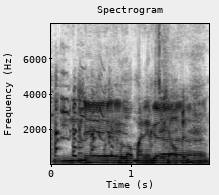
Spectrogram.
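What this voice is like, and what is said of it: Mock corporate white man voice. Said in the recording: “normally, he sounds like a corporate white man.”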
